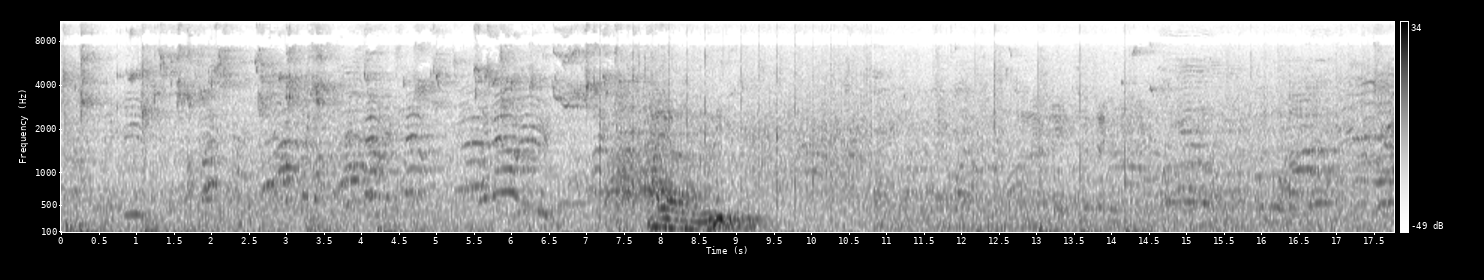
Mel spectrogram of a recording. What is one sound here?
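A large crowd chants and cheers loudly in an echoing arena.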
